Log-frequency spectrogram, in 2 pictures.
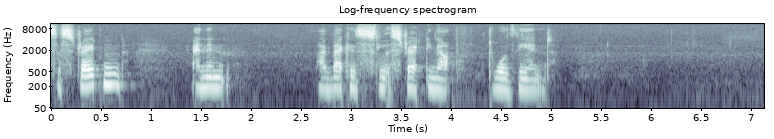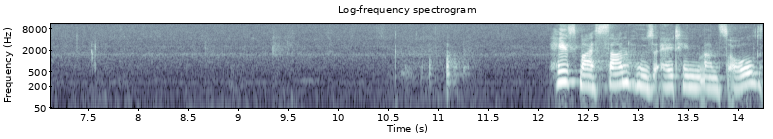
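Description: A middle-aged woman speaks calmly and clearly, close to a microphone, with pauses.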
